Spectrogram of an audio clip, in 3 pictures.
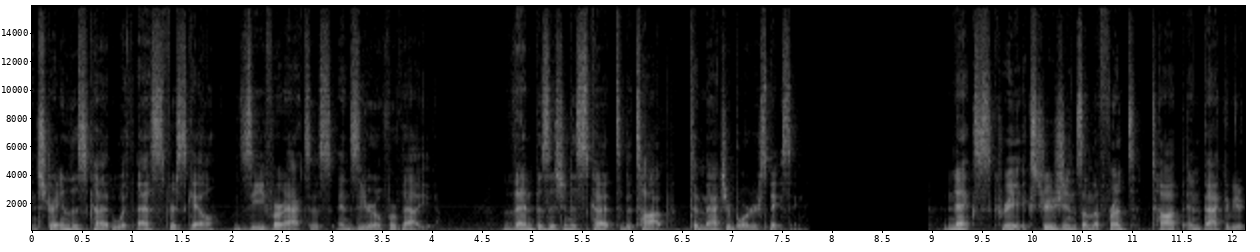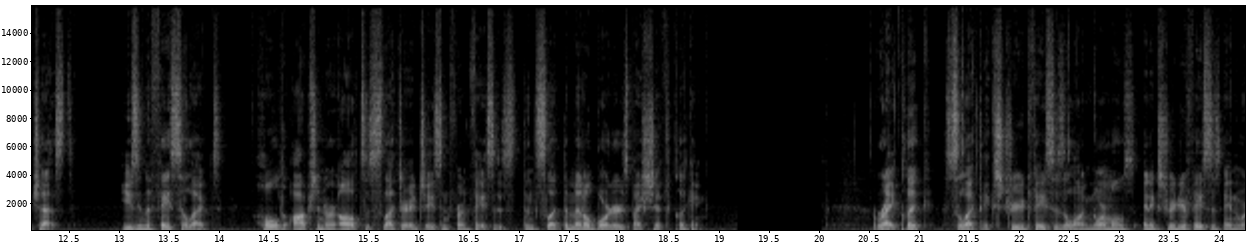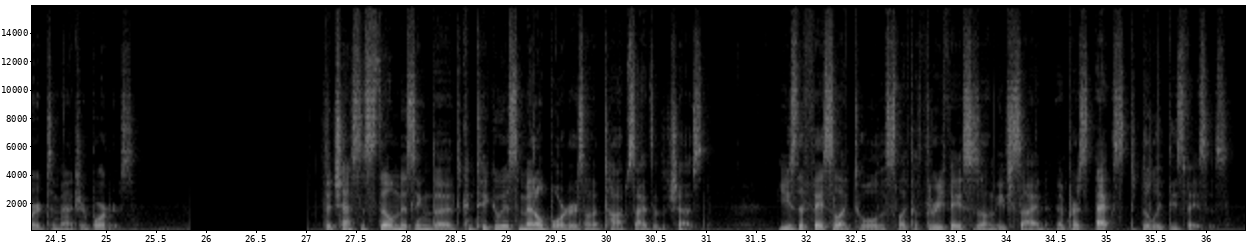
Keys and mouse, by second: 1.8 alt+click, 2.8 s, 3.4 z, 4.1 KP_0, 4.4 Return, 6.4 g, 12.1 click, 14.2 alt+click, 14.8 middle click, 16.2 shift+click, 17.0 shift+click, 17.5 middle click, 22.1 right click, 25.1 click, 25.5-26.7 middle drag, 27.1 click, 29.2 middle click, 31.3 x, 33.6 middle click, 36.0 shift+click.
